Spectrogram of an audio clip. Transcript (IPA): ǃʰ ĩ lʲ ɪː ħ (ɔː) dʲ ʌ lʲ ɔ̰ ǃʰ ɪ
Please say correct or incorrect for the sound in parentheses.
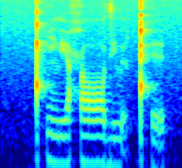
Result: correct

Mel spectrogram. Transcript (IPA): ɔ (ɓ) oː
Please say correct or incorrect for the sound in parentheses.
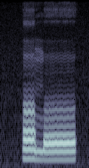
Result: incorrect: m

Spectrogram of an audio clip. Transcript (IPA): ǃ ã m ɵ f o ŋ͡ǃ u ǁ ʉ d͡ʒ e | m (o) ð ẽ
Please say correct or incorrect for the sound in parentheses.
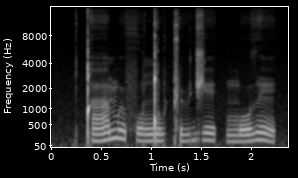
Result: correct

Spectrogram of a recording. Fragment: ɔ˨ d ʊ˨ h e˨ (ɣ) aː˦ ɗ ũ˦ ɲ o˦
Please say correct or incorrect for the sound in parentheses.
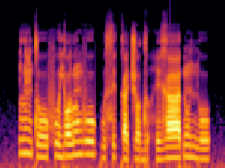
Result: correct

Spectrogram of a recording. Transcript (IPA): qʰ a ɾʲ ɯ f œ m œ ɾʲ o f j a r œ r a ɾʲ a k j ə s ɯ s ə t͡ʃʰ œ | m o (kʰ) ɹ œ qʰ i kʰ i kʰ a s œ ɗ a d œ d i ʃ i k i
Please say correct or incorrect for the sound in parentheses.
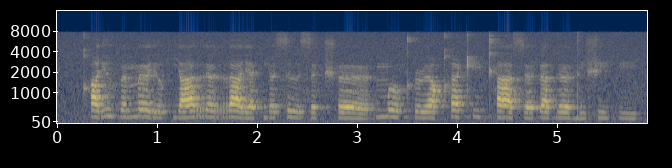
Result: correct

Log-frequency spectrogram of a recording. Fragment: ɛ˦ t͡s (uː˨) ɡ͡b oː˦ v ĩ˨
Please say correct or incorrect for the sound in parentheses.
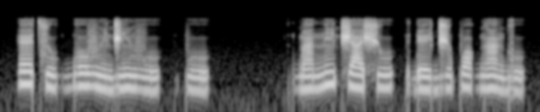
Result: correct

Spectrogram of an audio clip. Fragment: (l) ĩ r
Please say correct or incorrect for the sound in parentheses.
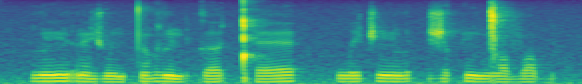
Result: correct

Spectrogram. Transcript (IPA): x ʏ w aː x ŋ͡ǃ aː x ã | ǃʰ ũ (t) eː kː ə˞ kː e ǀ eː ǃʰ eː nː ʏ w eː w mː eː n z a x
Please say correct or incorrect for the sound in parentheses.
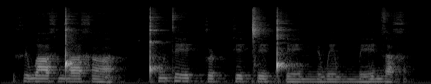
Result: correct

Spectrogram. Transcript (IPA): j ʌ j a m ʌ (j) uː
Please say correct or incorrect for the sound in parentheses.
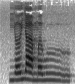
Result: incorrect: w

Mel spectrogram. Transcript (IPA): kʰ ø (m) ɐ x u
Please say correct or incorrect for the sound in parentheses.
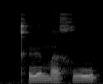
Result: correct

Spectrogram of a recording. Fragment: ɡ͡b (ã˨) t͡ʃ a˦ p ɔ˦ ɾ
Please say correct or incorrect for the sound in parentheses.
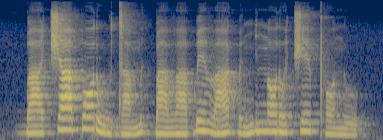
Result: incorrect: a˨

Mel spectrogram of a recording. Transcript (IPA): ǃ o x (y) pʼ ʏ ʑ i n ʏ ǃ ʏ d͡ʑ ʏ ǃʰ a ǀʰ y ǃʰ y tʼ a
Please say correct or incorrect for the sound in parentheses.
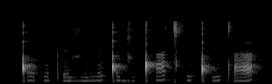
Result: incorrect: ʏ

